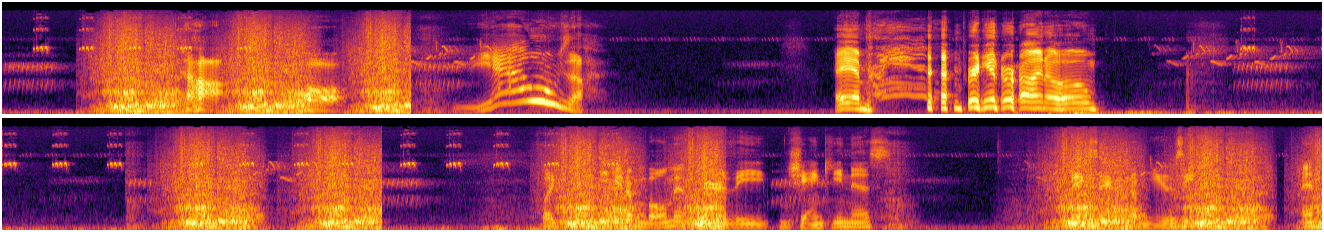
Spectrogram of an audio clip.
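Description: A big cat snarls and growls in a fight.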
